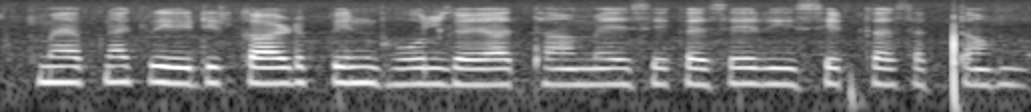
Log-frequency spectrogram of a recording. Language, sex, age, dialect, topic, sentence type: Hindi, male, 31-35, Awadhi Bundeli, banking, question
